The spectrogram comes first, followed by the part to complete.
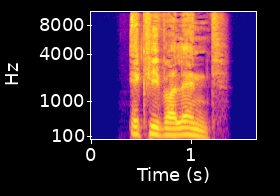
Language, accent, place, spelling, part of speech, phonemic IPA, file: German, Germany, Berlin, Äquivalent, noun, /ˌɛkvivaˈlɛnt/, De-Äquivalent.ogg
- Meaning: equivalent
